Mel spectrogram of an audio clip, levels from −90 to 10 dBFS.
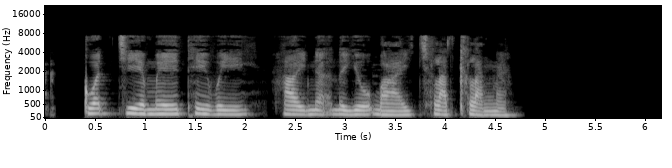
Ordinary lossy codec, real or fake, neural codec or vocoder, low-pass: MP3, 48 kbps; real; none; 7.2 kHz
